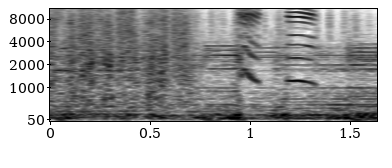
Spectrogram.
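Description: In a Ben and Holly's Little Kingdom cartoon, a squeaky toy given as a birthday present lets out a few short, high squeaks over a busy, lively background.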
